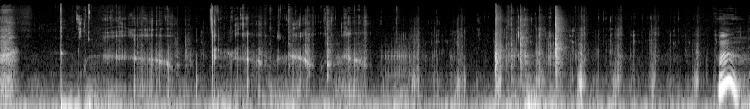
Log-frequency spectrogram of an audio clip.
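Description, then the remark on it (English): Wet chewing of caper berries with repeated crunchy bites and mouth sounds in an irregular rhythm, ending with a brief rising vocal hum. “I'm going to eat one more because I like them.”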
